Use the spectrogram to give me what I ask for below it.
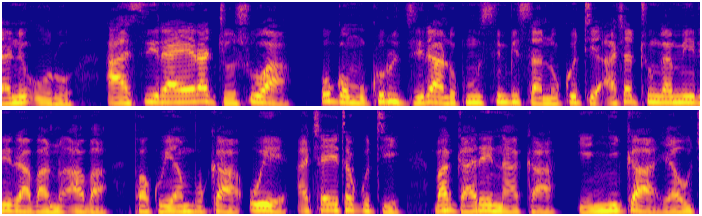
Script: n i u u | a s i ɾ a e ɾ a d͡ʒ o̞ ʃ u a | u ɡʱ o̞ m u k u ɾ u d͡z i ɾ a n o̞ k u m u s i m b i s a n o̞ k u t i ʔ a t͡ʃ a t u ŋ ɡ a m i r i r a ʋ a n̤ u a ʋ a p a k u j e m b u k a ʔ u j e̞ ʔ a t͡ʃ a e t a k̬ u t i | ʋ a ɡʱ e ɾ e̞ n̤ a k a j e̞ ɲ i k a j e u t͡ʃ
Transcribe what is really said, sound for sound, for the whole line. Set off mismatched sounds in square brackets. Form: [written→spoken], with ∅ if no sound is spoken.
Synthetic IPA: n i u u | a s i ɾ a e ɾ a d͡ʒ o̞ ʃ u a | u ɡʱ o̞ m u k u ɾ u d͡z i ɾ a n o̞ k u m u s i m b i s a n o̞ k u t i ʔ a t͡ʃ a t u ŋ ɡ a m i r i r a ʋ a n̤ u a ʋ a p a k u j [e→a] m b u k a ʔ u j e̞ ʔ a t͡ʃ a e t a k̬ u t i | ʋ a ɡʱ [e→a] ɾ e̞ n̤ a k a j e̞ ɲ i k a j [e→a] u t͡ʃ

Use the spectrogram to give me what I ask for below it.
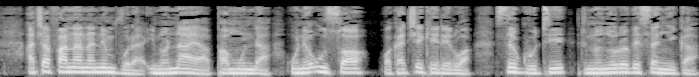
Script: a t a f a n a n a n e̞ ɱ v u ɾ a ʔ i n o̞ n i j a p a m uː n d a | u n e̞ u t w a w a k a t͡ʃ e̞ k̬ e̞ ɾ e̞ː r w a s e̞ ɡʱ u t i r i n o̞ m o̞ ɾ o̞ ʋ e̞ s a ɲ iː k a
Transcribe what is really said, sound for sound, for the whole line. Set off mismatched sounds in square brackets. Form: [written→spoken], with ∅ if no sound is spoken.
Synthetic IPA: a [t→t͡ʃ] a f a n a n a n e̞ ɱ v u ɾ a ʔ i n o̞ n [i→a] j a p a m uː n d a | u n e̞ u [t→s] w a w a k a t͡ʃ e̞ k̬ e̞ ɾ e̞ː r w a s e̞ ɡʱ u t i r i n o̞ [m→ɲ] o̞ ɾ o̞ ʋ e̞ s a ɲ iː k a

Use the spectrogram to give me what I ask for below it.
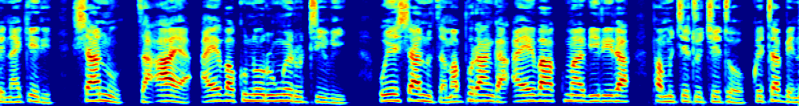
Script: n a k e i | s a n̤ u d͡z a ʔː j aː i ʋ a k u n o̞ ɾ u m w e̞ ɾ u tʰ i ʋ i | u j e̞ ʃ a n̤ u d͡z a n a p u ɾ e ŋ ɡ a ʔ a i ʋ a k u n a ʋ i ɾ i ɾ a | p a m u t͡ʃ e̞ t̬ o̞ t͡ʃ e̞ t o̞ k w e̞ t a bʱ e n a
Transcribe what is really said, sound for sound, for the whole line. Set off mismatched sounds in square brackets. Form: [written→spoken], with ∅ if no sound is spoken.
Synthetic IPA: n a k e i | [s→ʃ] a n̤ u d͡z a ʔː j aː i ʋ a k u n o̞ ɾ u m w e̞ ɾ u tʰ i ʋ i | u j e̞ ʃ a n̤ u d͡z a [n→m] a p u ɾ [e→a] ŋ ɡ a ʔ a i ʋ a k u [n→m] a ʋ i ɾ i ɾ a | p a m u t͡ʃ e̞ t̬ o̞ t͡ʃ e̞ t o̞ k w e̞ t a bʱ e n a

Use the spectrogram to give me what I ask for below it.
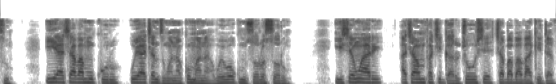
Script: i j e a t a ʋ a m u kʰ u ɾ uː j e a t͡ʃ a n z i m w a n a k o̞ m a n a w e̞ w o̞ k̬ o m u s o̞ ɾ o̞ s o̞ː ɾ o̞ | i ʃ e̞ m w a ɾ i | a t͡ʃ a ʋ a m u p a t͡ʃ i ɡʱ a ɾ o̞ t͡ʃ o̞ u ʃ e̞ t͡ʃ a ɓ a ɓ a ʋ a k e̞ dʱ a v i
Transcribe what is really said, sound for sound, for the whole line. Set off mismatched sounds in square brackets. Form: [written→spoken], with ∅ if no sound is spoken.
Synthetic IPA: i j e a [t→t͡ʃ] a ʋ a m u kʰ u ɾ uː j e a t͡ʃ a n z i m w a n a k o̞ m a n a w e̞ w o̞ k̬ [o→u] m u s o̞ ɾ o̞ s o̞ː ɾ o̞ | i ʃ e̞ m w a ɾ i | a t͡ʃ a ʋ a m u p a t͡ʃ i ɡʱ a ɾ o̞ t͡ʃ o̞ u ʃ e̞ t͡ʃ a ɓ a ɓ a ʋ a k e̞ dʱ a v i

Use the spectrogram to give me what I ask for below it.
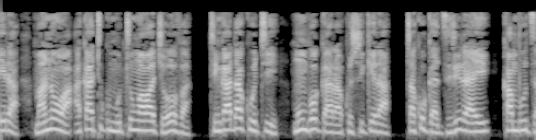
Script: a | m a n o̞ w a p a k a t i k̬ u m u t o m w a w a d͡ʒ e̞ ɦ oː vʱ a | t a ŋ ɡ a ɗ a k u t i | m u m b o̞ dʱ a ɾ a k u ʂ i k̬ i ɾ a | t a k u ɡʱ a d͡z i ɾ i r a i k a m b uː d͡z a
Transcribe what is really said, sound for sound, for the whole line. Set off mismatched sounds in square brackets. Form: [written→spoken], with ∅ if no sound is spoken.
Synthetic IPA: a | m a n o̞ w a [p→ʔ] a k a t i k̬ u m u t [o→u] m w a w a d͡ʒ e̞ ɦ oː vʱ a | t [a→i] ŋ ɡ a ɗ a k u t i | m u m b o̞ [dʱ→ɡʱ] a ɾ a k u ʂ i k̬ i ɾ a | t a k u ɡʱ a d͡z i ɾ i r a i k a m b uː d͡z a

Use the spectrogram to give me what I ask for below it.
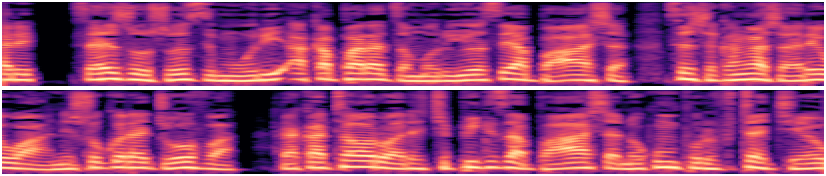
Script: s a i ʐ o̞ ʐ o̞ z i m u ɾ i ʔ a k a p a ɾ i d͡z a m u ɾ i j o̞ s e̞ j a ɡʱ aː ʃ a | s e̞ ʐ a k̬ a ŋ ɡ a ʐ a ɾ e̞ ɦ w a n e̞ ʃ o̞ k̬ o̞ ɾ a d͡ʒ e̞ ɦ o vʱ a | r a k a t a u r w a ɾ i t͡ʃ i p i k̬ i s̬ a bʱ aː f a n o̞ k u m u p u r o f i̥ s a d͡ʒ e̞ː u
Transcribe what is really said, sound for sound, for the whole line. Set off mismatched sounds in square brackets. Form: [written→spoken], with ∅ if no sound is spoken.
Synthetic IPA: s a i ʐ o̞ ʐ o̞ z i m u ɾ i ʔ a k a p a ɾ [i→a] d͡z a m u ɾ i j o̞ s e̞ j a [ɡʱ→bʱ] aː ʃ a | s e̞ ʐ a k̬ a ŋ ɡ a ʐ a ɾ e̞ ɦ w a n e̞ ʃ o̞ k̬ o̞ ɾ a d͡ʒ e̞ ɦ o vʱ a | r a k a t a u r w a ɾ i t͡ʃ i p i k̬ i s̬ a bʱ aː [f→ʃ] a n o̞ k u m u p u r o f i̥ [s→t] a d͡ʒ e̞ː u

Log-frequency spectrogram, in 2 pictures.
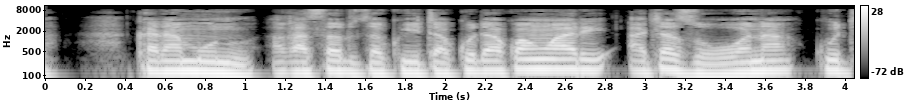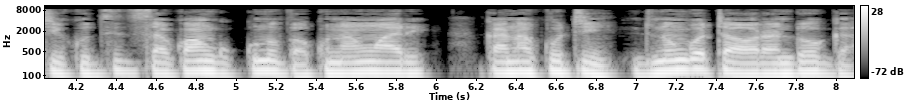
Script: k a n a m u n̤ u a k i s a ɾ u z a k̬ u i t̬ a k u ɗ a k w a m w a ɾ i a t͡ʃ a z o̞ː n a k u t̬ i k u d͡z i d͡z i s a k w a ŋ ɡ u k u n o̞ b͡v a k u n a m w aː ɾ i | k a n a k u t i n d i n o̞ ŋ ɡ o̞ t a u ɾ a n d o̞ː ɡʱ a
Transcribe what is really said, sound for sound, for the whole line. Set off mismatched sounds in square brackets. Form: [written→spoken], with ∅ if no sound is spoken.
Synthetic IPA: k a n a m u n̤ u a k [i→a] s a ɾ u [z→d͡z] a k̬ u i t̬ a k u ɗ a k w a m w a ɾ i a t͡ʃ a z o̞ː n a k u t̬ i k u d͡z i d͡z i s a k w a ŋ ɡ u k u n o̞ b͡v a k u n a m w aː ɾ i | k a n a k u t i n d i n o̞ ŋ ɡ o̞ t a u ɾ a n d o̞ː ɡʱ a

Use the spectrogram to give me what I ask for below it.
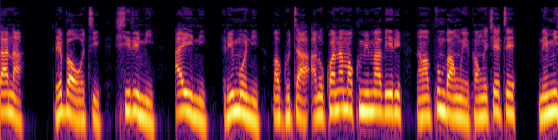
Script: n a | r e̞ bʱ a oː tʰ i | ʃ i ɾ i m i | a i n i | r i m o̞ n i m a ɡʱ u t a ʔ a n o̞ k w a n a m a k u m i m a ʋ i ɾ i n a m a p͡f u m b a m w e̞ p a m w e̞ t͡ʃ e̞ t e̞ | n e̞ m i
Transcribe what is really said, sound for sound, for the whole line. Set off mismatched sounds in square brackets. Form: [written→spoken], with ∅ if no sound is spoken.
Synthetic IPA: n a | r e̞ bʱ a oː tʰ i | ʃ i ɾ i m i | a i n i | r i m o̞ n i m a ɡʱ u t a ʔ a n o̞ k w a n a m a k u m i m a ʋ i ɾ i n a m a p͡f u m b a m w e̞ p a m w e̞ t͡ʃ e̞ t e̞ | n e̞ m i

